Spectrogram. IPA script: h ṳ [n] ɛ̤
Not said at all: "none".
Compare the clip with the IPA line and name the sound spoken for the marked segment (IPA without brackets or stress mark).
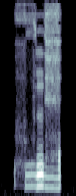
n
